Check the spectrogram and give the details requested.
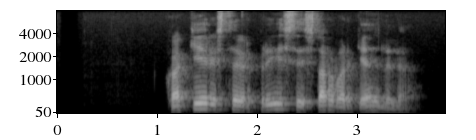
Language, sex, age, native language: Icelandic, male, 40-49, Icelandic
